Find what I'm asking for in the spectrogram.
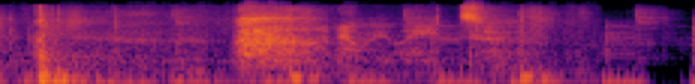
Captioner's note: sighs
